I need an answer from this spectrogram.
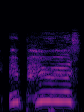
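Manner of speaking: high-pitched villain shout. A narrator's reading. Voldemort casting a spell, high shout. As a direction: cry it out like a spell. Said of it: "but then Voldemort shouted".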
